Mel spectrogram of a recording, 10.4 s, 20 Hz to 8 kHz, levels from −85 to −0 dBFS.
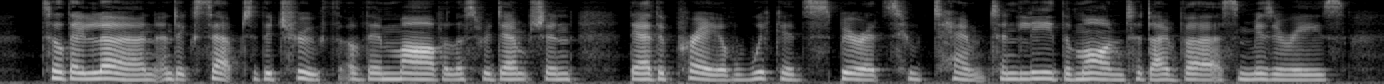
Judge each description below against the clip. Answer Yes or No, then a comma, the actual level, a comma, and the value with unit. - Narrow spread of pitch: Yes, narrow, 2.0 semitones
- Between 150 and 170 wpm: Yes, average, 155 wpm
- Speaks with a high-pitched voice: Yes, high, 200 Hz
